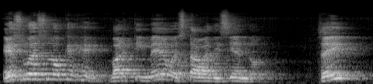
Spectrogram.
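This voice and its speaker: A man's voice: high voice, animated, a little slow, a little hiss or hum. A man preaching a sermon to his congregation, asking rhetorical questions and acting out the cries of the people in the story. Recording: echoey hall, voice from far off the mic.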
